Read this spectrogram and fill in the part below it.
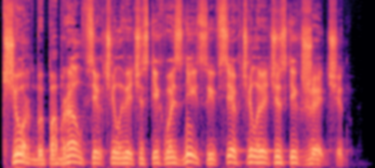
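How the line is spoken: Grumbling. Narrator (Russian): пробурчал Готрек

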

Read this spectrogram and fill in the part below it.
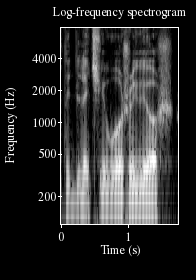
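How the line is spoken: Stern question. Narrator (Russian): Спрашивал строго сына

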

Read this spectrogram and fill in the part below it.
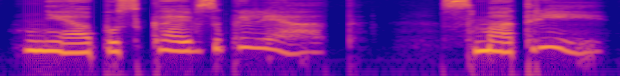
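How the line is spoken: Girl's whisper, very close. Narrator (Russian): шепот девушки раздался совсем рядом

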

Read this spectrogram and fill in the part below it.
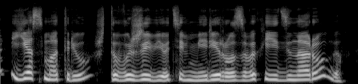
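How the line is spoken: Laughing. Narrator (Russian): рассмеялась

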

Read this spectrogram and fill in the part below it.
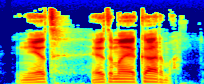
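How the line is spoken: Grumble. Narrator (Russian): проворчал капитан

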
